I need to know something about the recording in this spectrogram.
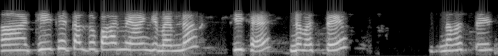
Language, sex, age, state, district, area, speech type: Hindi, female, 45-60, Uttar Pradesh, Azamgarh, rural, conversation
